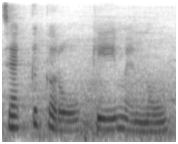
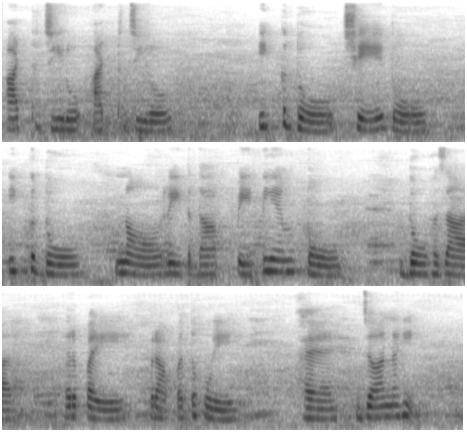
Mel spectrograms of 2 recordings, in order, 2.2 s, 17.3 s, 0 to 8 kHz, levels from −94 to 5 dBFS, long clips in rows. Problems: constant background noise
